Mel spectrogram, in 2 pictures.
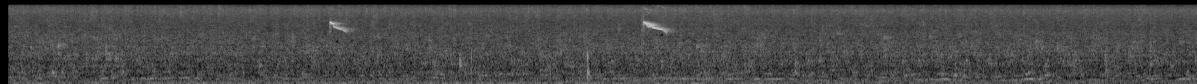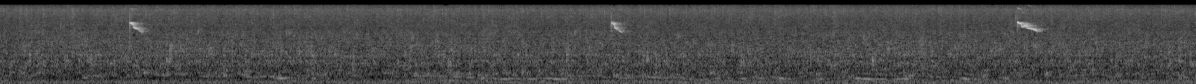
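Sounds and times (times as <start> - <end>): bird giving high calls: 3.2 - 3.8, 6.1 - 6.9, 18.1 - 18.3, 22.1 - 22.4.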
